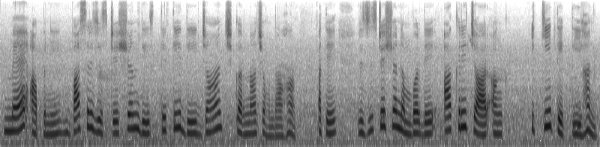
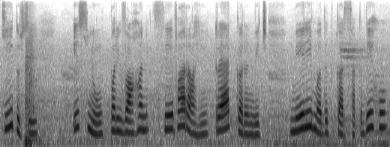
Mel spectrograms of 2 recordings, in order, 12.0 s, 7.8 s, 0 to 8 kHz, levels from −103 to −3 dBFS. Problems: constant background noise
